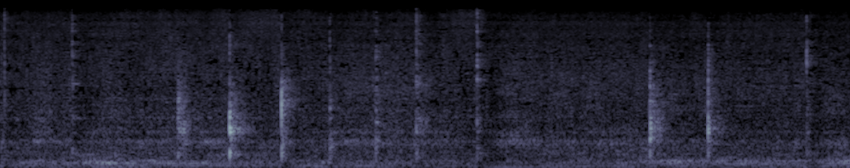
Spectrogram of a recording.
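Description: A metal spoon clinking and tapping against a metal cooking pan, about a dozen sharp, irregularly spaced knocks over a steady low hiss.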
